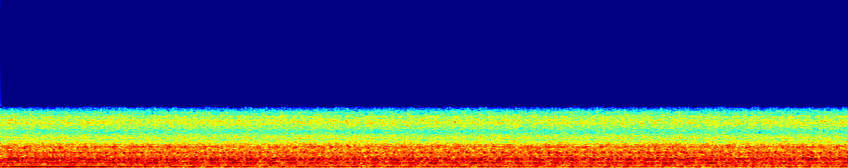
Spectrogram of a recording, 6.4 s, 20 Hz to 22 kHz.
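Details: 2010 Lexus in for no-start, customer wants alternator replaced; alternator charging 13.8–13.9 V before battery test: steady even idle with constant hum, no knocks, misses or squeals; engine running normally.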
